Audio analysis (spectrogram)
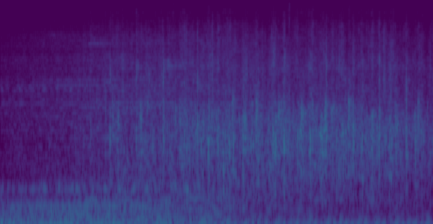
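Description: Crowd applause swells into a dense patter of many hands clapping after a campaign speech in a Batman video game, moderately loud and continuous over a low droning background.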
